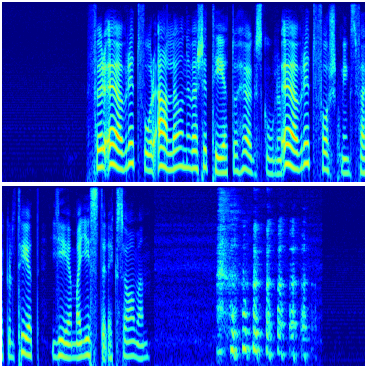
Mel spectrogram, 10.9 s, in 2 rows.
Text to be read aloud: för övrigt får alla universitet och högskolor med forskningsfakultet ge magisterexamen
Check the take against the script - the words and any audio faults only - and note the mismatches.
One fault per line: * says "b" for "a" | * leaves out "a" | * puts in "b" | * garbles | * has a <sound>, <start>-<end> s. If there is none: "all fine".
* says "övrigt" for "med"
* has a laugh, 8.6-10.2 s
